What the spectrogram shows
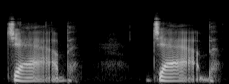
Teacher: the vowel is ah so the jaw is open but the lips are back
